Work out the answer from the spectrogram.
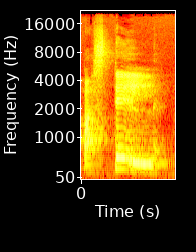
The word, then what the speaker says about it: pastel: e sim um bolo, eu não vou falar pastel ou pastel, eu vou falar pastel. Ele tem que pronunciar o L, não é som de U.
